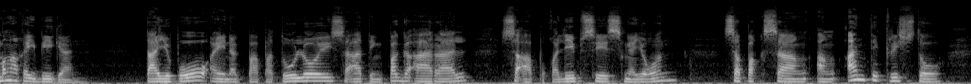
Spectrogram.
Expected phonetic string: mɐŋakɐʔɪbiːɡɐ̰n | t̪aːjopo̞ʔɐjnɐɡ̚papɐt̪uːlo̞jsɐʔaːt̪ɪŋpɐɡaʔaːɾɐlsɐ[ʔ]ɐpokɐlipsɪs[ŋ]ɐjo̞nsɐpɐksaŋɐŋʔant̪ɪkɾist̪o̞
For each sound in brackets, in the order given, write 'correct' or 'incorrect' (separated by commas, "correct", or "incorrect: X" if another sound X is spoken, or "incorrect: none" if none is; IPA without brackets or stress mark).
correct, correct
